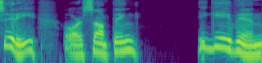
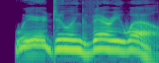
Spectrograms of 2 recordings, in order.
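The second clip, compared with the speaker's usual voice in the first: calming, soothing, reassuring tone; 4 semitones higher than usual. A doctor speaks to the man he is questioning: soothingly. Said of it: "The doctor said soothingly".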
